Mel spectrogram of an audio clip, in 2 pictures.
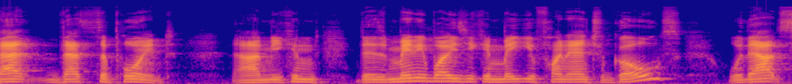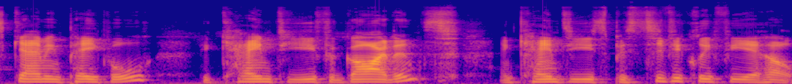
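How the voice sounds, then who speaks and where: In an Australian accent, a man speaks at a moderate pace with a bright, sharp tone. The recording is very clean, with a silent background. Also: medium pitch for a man, ordinary pitch variation, big swings in loudness. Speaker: finance tutorial teacher. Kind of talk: tutorial. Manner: casual, hesitant with many fillers.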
